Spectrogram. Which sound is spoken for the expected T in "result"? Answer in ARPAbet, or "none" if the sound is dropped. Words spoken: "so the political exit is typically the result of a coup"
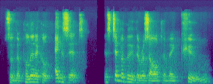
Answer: T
